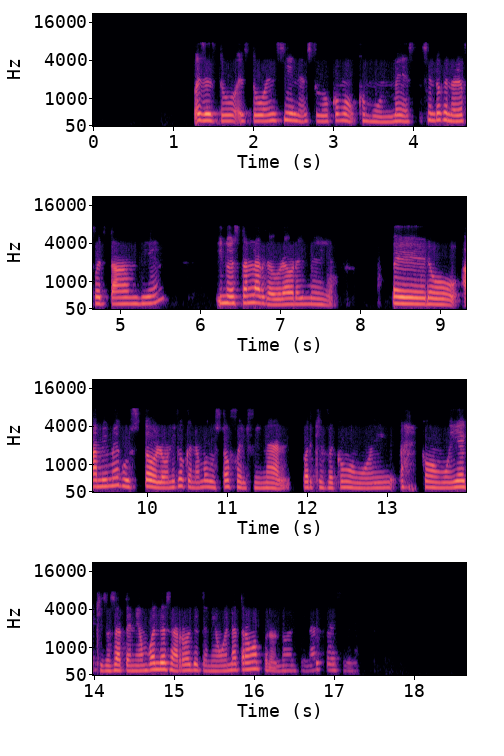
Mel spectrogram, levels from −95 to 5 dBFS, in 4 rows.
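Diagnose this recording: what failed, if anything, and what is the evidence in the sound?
Nothing failed; no stage shows a fault here.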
